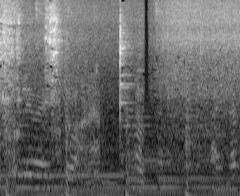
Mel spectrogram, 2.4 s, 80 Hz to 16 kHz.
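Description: A steel ladle scraping and stirring a chopped onion filling frying in an iron kadai, with a few sharp scrapes against the pan over a steady sizzle. Background music with a steady beat, about one beat every 0.6 s, runs underneath.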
